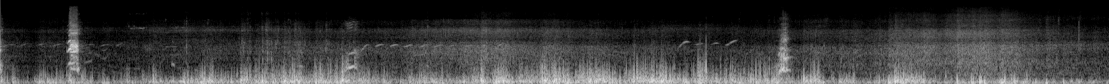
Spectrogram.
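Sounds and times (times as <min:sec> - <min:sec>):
wind rumble on microphone: 0:00.0 - 0:11.0
dog barking: 0:00.7 - 0:01.0, 0:03.4 - 0:03.7, 0:07.8 - 0:08.0.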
